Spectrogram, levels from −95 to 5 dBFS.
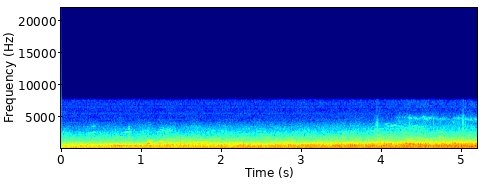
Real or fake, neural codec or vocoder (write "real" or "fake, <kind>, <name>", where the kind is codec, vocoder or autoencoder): real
